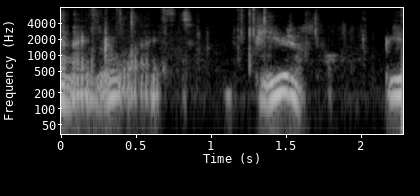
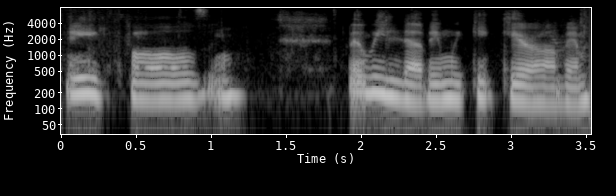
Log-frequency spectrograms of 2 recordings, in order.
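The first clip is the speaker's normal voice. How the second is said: ordinary talk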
